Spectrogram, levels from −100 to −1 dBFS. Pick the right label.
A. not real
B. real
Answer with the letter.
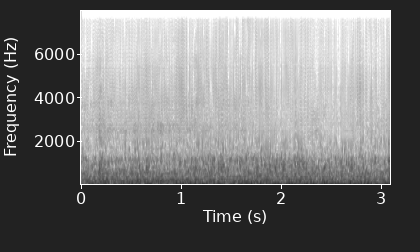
A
